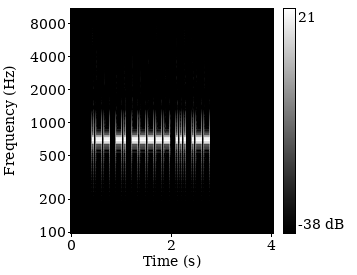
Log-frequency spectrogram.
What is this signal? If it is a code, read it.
Morse code, heard as a keyed tone, about 30 wpm, 700 Hz. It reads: WN0SW
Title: USA Call Signs - 5 Characters - 8x Character Spacing - 30wpm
